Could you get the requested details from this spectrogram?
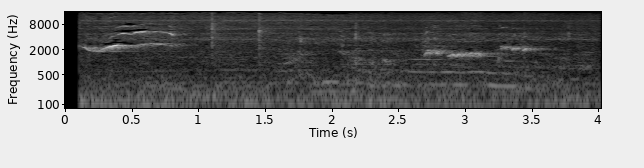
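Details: White-rumped shama, a wild-caught bird caged for one week with a 16 cm tail, giving a few rich, fluting whistled phrases, one loud and swooping at the start, then lower warbled notes, over a low background hum.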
